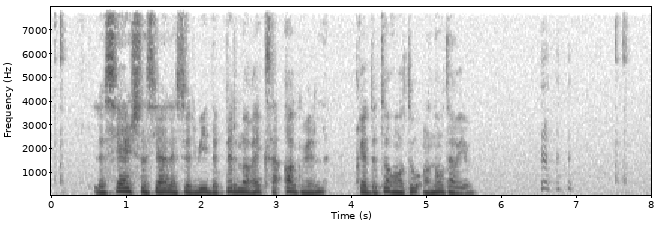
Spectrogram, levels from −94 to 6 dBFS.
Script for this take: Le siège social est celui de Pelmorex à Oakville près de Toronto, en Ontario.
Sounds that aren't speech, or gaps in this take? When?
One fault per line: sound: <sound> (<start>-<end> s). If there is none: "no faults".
sound: laugh (6.5-7.0 s)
